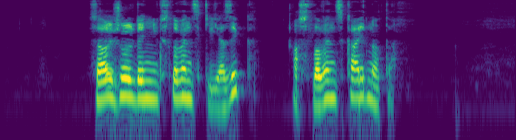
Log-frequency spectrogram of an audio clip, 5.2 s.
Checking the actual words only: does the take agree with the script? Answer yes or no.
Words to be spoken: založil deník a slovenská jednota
no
